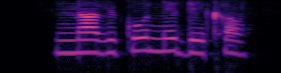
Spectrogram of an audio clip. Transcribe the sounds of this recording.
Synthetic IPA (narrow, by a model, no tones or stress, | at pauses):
naːʋɪkoːned̪eːkʰaː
